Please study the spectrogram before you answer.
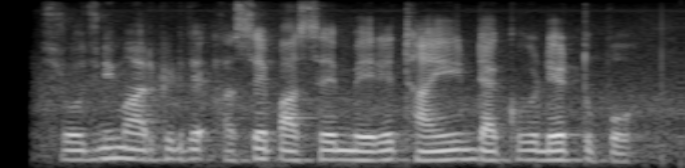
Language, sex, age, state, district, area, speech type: Dogri, male, 18-30, Jammu and Kashmir, Samba, urban, read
